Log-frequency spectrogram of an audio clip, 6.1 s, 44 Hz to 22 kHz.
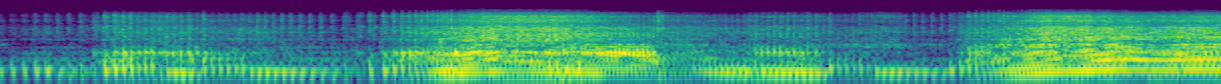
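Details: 1984 Honda ATC 200M three-wheeler barn find, revived after 30 years and parts replacement, needs fine tuning; while riding, single-cylinder buzz climbs and falls cleanly through throttle blips, crisp pickup, no misfires, healthy.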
